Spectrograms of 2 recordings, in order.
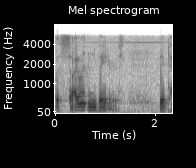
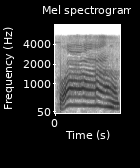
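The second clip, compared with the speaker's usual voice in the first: put-on baby wail. A narrator's reading. Narrator voicing the baby's scream at the music, high wail. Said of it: "cried the baby".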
